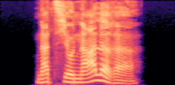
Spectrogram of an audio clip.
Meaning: inflection of national: 1. strong/mixed nominative masculine singular comparative degree 2. strong genitive/dative feminine singular comparative degree 3. strong genitive plural comparative degree
- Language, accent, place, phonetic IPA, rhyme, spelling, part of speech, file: German, Germany, Berlin, [ˌnat͡si̯oˈnaːləʁɐ], -aːləʁɐ, nationalerer, adjective, De-nationalerer.ogg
